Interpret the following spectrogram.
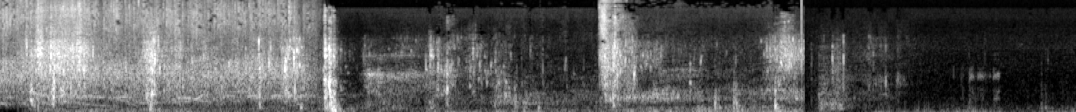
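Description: A hooked northern pike thrashing and splashing at the surface beside a kayak, with a loud knock about three seconds in. Further splashing and knocks follow as the fish is scooped into a landing net.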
